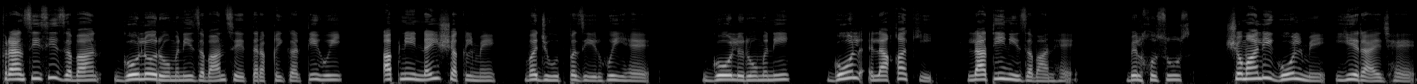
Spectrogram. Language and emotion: Urdu, neutral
